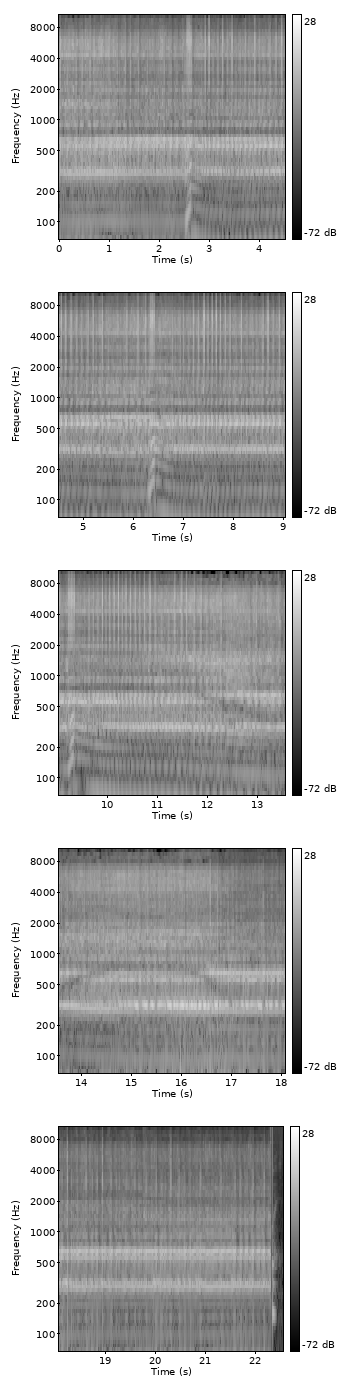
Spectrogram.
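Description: A two-stroke motorbike engine, running slightly lean, idles steadily and is blipped with the throttle several times, each sharp rev rising and falling back to a loud, continuous idle.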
